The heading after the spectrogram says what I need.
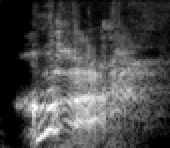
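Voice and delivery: high strained groan; effort grunt. Real, not acted. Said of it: "all the grunting and groaning".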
